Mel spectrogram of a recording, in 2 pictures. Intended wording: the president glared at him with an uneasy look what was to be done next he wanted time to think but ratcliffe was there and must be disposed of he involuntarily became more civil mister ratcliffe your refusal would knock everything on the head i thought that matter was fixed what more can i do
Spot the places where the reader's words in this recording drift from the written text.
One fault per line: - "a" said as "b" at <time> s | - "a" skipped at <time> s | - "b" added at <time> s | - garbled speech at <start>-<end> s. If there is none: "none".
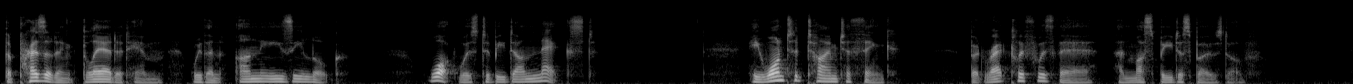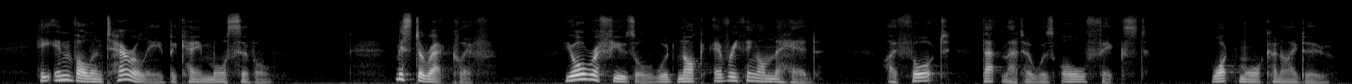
- "all" added at 24.1 s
